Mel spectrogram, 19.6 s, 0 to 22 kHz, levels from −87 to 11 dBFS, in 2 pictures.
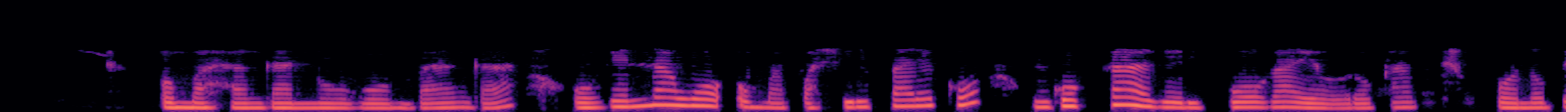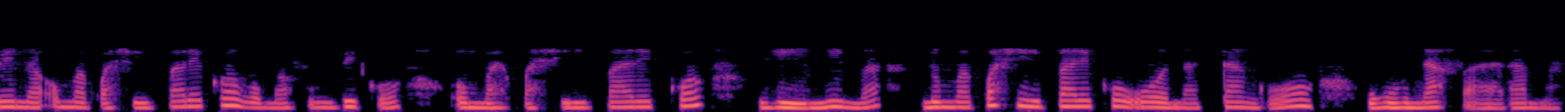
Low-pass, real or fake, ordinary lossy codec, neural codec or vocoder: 3.6 kHz; real; MP3, 32 kbps; none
